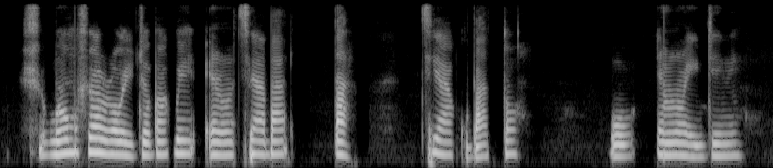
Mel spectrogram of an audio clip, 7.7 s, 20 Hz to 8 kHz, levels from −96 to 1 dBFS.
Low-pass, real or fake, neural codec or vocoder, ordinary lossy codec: 7.2 kHz; fake; codec, 44.1 kHz, 2.6 kbps, SNAC; none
